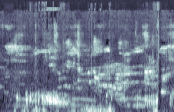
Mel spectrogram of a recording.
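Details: Giribaz pigeons in a fancier's collection give low, rolling coos in bursts during the first half, with a voice talking faintly and a sharp knock near the end.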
